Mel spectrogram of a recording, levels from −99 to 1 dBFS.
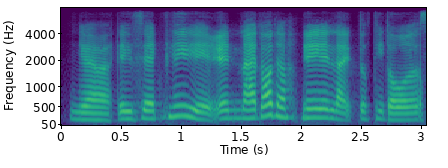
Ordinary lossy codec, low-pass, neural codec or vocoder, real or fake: none; 7.2 kHz; codec, 16 kHz, 0.5 kbps, FreqCodec, larger model; fake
